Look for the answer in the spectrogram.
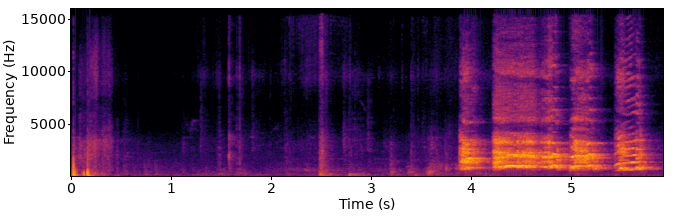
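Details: A crossbred Pelung–Bangkok cock is quiet at first with faint clucks, then gives a loud crow broken into several pulsing segments over roughly two seconds.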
